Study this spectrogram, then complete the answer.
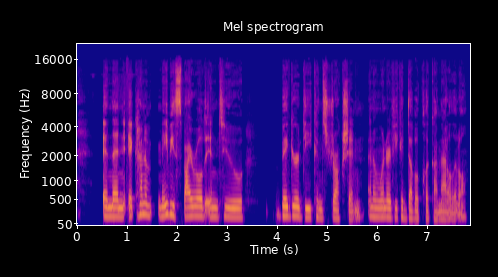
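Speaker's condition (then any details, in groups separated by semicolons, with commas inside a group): No condition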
